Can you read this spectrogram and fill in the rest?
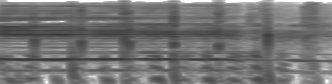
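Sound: hand clapping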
